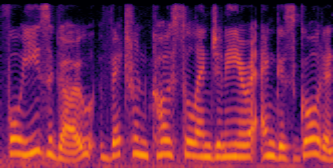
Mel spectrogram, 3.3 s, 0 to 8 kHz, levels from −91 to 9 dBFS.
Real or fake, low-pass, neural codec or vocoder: real; 7.2 kHz; none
